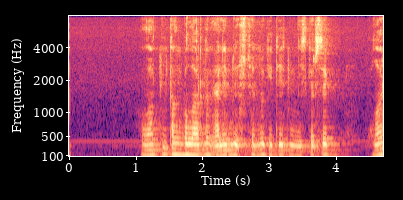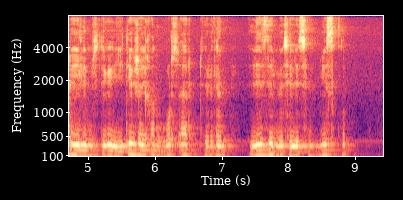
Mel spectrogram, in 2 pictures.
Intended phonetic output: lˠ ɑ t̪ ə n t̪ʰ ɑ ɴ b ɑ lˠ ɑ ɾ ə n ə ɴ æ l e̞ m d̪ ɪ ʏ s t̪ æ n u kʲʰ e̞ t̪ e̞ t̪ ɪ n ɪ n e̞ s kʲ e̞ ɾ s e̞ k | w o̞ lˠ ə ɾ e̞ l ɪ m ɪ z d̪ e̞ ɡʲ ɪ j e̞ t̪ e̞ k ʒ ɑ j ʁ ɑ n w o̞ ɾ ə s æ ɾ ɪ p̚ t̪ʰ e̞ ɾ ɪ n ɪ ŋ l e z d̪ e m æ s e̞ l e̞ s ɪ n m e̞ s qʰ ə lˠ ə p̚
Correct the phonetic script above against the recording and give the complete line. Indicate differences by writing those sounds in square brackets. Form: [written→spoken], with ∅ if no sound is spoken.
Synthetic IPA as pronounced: lˠ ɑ t̪ ə n t̪ʰ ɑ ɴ b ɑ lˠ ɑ ɾ ə n ə ɴ æ l e̞ m d̪ ɪ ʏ s t̪ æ n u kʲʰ e̞ t̪ e̞ t̪ ɪ n ɪ n e̞ s kʲ e̞ ɾ s e̞ k | w o̞ lˠ [ə→ɑ] ɾ e̞ l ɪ m ɪ z d̪ e̞ ɡʲ ɪ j e̞ t̪ e̞ k ʒ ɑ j ʁ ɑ n w o̞ ɾ ə s æ ɾ ɪ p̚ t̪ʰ e̞ ɾ ɪ n ɪ ŋ l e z d̪ e m æ s e̞ l e̞ s ɪ n m e̞ s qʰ ə lˠ ə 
